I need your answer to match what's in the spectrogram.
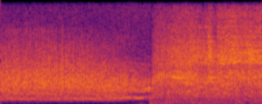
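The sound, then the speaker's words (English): A loud car sound effect with no one talking: a harsh, hissing rush like skidding tires, joined about halfway through by a deep engine rumble that carries to the end. “Don't play the car.”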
